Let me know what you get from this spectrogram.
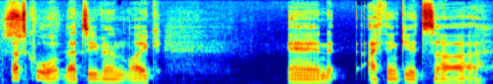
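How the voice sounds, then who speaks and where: A young man, a fighter from the Midwest, chatting as a podcast guest in a relaxed, rambling way full of fillers. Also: mid-range voice, takes it slowly, no echo. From Madison, Wisconsin. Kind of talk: casual interview chat.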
